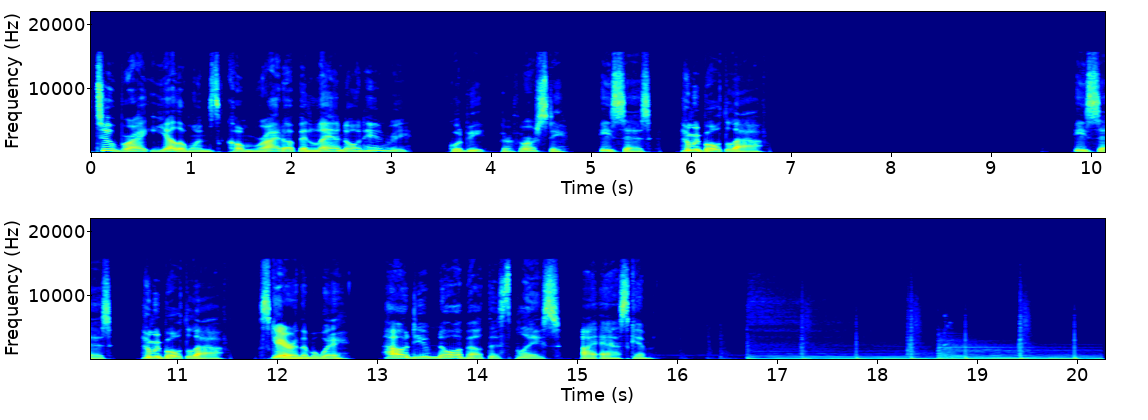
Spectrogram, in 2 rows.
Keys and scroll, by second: 2.8 r, 6.4 s, 6.7 space, 8.1 ctrl+z, 9.4 space, 9.7 r, 14.1 r, 17.0 s.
